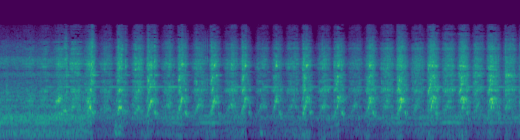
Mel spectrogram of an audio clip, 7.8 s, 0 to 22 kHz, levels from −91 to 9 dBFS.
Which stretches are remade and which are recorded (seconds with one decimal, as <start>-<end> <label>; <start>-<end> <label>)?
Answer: 0.0-3.1 recorded; 3.1-7.2 remade; 7.2-7.8 recorded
